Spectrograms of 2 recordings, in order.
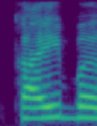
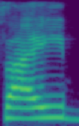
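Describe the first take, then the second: First: The word begins with a k sound. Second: The word begins with an s sound. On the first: The speaker calls it wrong. "अगर क डाल के पढ़ेंगे तो ये काइबर हो जाएगा" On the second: The speaker calls it right. "इसीलिए इसे हम स पढ़ेंगे"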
